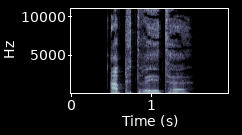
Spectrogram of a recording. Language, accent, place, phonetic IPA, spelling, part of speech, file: German, Germany, Berlin, [ˈapˌdʁeːtə], abdrehte, verb, De-abdrehte.ogg
- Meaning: inflection of abdrehen: 1. first/third-person singular dependent preterite 2. first/third-person singular dependent subjunctive II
